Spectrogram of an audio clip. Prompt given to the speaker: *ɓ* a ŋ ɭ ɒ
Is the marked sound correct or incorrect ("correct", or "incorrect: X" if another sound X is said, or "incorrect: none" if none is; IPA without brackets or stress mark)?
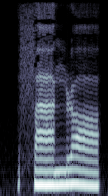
incorrect: f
